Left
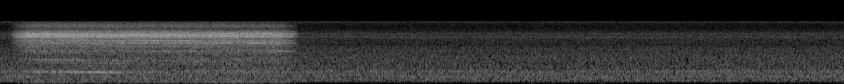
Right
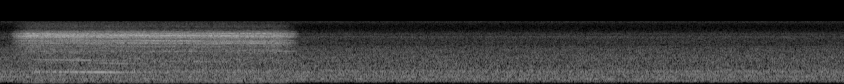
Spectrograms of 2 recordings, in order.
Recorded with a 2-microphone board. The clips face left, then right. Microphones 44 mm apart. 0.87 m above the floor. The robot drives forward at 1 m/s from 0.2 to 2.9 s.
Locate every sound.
Only background noise.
